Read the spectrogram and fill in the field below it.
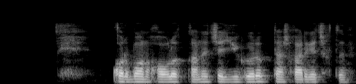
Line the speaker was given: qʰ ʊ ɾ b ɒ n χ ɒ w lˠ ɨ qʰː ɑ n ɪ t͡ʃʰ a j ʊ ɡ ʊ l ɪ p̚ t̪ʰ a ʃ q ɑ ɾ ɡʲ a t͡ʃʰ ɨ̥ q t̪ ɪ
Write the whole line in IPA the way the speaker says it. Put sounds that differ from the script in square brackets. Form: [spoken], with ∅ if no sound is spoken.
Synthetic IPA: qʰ ʊ ɾ b ɒ n χ ɒ w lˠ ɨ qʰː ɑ n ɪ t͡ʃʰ a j ʊ ɡ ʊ [ɾ] ɪ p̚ t̪ʰ a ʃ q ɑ ɾ ɡʲ a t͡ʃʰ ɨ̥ q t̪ ɪ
